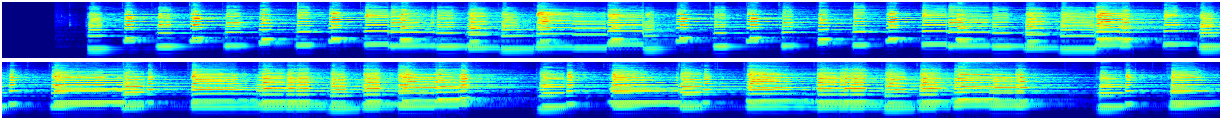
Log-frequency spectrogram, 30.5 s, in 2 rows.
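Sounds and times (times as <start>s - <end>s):
clarinet trio: 1.1s - 30.4s.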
